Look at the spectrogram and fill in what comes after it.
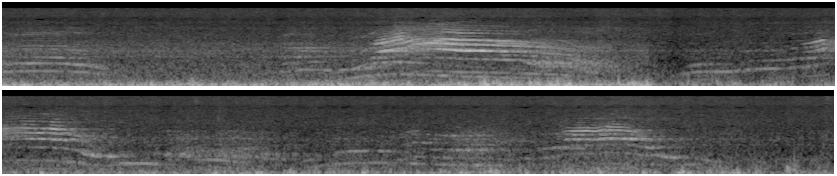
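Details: Very angry domestic cats meowing very loudly: a long, wavering, rising-then-falling yowl, then three shorter drawn-out meows about a second and a half apart, over a low rumbling background.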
